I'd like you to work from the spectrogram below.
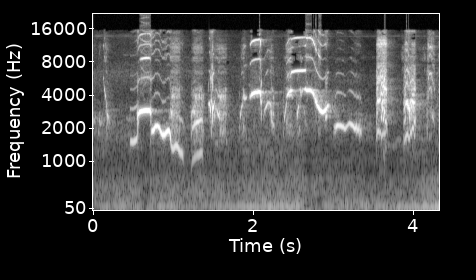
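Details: Loud-singing Oriental magpie-robin (kacer), used to make other kacer sing; varied sweeping whistles rising and falling, separated by short gaps, with a few harsh bursts, steady low hum in background.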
